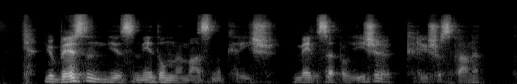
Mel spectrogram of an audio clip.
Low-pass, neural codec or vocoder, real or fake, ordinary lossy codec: 10.8 kHz; codec, 16 kHz in and 24 kHz out, 0.6 kbps, FocalCodec, streaming, 2048 codes; fake; AAC, 48 kbps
